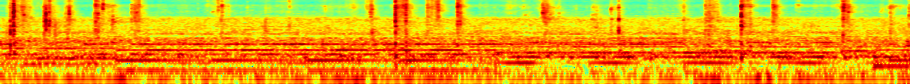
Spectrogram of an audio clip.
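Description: Tarot cards shuffled and squared up by hand in a crisp, repeated run of riffling snaps and taps over a steady low background hum, close and alone.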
